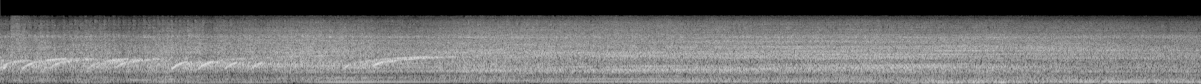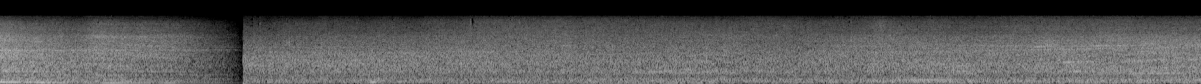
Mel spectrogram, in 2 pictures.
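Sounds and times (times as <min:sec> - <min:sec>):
road traffic roar: 0:00.0 - 0:24.0.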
